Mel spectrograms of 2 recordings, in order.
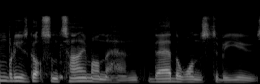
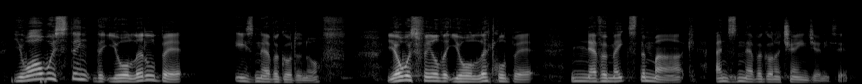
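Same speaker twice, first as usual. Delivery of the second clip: ordinary talk, nothing marked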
